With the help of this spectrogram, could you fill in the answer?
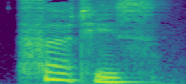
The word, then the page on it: thirties: British English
